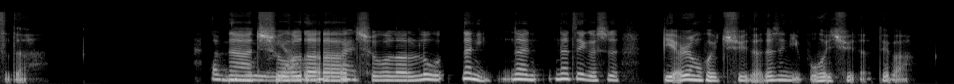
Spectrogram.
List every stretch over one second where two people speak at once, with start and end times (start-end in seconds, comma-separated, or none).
2.2-3.6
